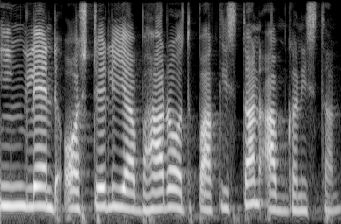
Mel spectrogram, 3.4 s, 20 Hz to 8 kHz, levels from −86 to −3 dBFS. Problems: continuous background conversations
